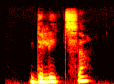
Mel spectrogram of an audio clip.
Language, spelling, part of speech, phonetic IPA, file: Russian, длиться, verb, [ˈdlʲit͡sːə], Ru-длиться.ogg
- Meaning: 1. to last (of time duration) 2. passive of длить (dlitʹ)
